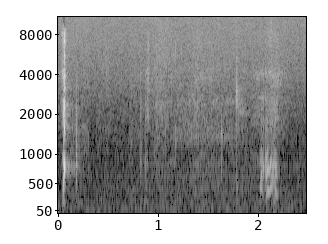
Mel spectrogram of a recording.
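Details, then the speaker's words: Three-month-old baby boy with hiccups: a sharp, quick hiccup click then a softer one about two seconds later in a quiet room. Hiccups. "no are you annoyed because you have the hiccups probably watching TV"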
